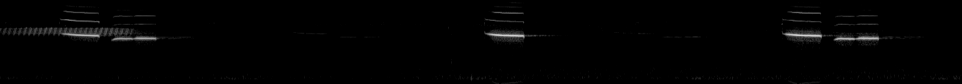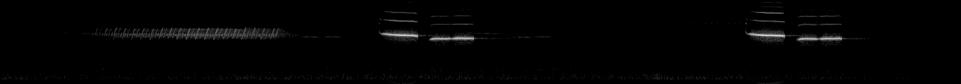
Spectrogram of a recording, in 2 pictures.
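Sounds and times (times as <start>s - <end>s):
Black-capped Chickadee calling: 0.6s - 1.6s, 4.8s - 5.3s, 7.8s - 8.8s, 13.4s - 14.5s, 17.1s - 18.2s.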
